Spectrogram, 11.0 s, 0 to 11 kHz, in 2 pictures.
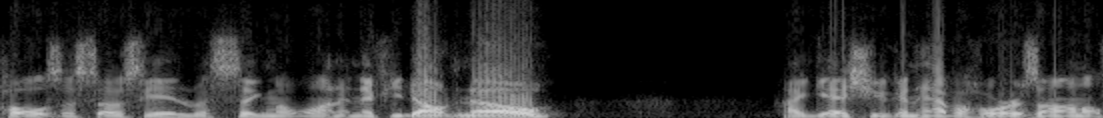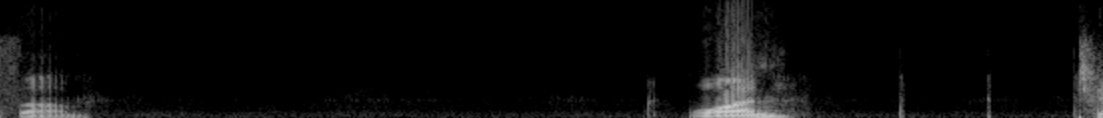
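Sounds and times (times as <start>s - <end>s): faint room hiss: 0.0s - 11.0s.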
